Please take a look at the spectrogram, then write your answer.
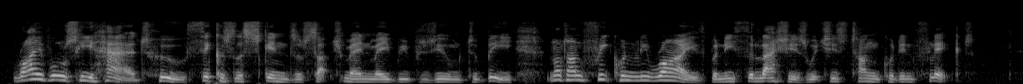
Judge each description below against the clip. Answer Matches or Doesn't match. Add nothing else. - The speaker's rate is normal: Matches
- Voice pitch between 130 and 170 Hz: Matches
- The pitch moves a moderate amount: Doesn't match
